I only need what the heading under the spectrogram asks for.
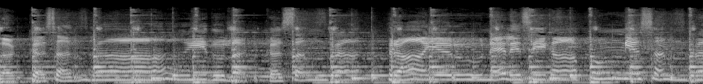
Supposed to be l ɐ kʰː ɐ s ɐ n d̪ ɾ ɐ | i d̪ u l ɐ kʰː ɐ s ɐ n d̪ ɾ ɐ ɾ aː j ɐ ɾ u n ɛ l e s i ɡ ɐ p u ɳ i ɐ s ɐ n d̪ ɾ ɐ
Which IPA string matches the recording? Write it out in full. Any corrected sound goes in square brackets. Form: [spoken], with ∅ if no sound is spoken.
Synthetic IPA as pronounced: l ɐ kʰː ɐ s ɐ n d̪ ɾ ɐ | i d̪ u l ɐ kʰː ɐ s ɐ n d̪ ɾ ɐ ɾ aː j ɐ ɾ u n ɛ l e s i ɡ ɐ p u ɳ [j] ɐ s ɐ n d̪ ɾ ɐ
